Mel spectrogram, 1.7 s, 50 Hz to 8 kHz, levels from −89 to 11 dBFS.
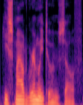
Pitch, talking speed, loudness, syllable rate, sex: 95 Hz, 180 wpm, -15 LUFS, 5.1 syllables/s, male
